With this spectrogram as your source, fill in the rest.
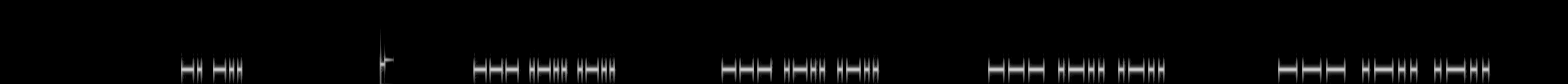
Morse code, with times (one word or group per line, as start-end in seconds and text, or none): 1.8-2.4 ND
4.7-6.1 OLL
7.2-8.8 OLL
9.9-11.6 OLL
12.8-14.9 OLL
